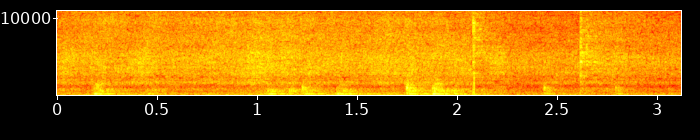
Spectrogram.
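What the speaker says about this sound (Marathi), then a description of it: "तेलावरती फ्राय करायचे एकदम कडक।" Vegetables fry in hot oil as they are stirred, a steady close sizzle broken by several light scraping and clinking strokes of the spoon against the pan.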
